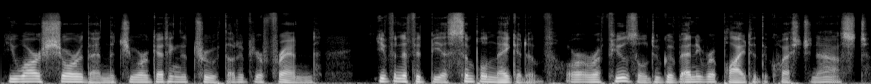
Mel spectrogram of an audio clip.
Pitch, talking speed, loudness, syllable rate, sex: 110 Hz, 220 wpm, -18 LUFS, 5.8 syllables/s, male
